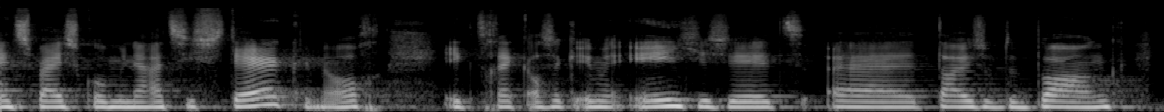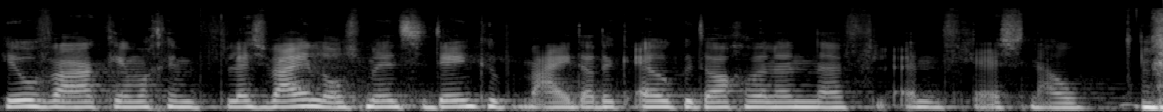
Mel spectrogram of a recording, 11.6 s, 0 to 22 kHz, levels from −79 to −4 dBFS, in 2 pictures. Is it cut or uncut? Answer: cut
